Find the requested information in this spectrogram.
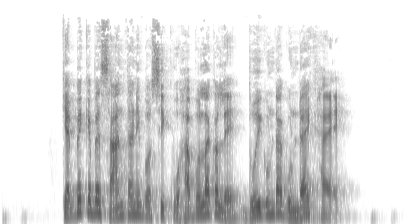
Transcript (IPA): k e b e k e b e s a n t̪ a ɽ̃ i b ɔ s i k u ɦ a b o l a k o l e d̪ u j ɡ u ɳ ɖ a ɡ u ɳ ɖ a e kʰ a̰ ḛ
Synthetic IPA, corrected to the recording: k e b e k e b e s a n t̪ a ɽ̃ i b ɔ s i k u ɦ a b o l a k ɔ l e d̪ u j ɡ u ɳ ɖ a ɡ u ɳ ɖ a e kʰ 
